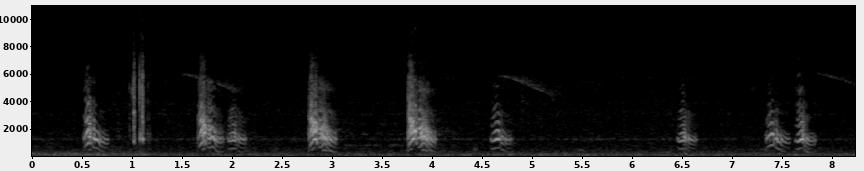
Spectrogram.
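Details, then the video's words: Grey francolin (teetar) giving scattered harsh, clipped notes at irregular intervals, some doubled, loud then softer, over a low steady background hum. "teetar ki awaaz-तीतर की आवाज | grey francolin partridge calling voice"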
